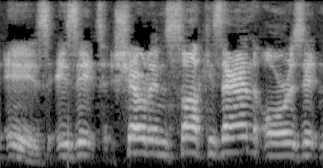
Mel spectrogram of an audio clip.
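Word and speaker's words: Cherilyn: Sherilyn Sarkisian, or Sarkisian. So it's spelled Cher, and then Ilin. Sherilyn. Yeah.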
